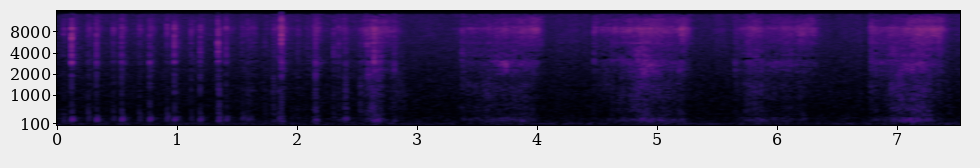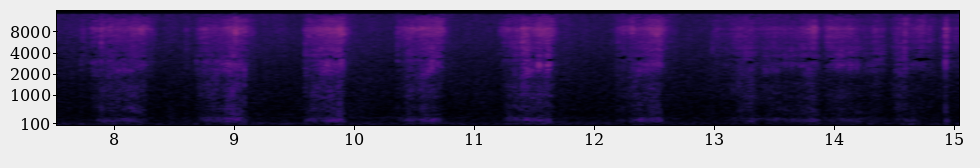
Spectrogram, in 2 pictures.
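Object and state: Woven straw braid scratched.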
